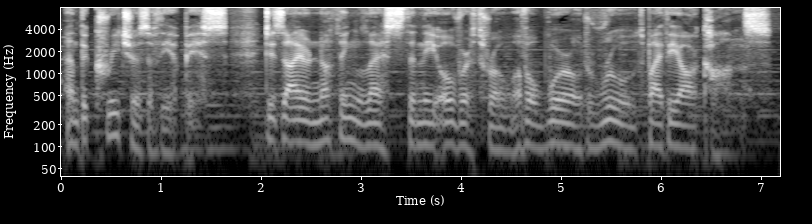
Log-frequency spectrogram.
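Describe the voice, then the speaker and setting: Brooding young wanderer for a fantasy game, male actor: low, very unhurried, solemn and cryptic, music underneath. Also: lightly acted. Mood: solemn, ominous. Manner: measured, solemn, cryptic phrasing. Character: brooding, world-weary young male wanderer hunting the Abyss. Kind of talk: dramatic video game dialogue. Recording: studio voice over game music.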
